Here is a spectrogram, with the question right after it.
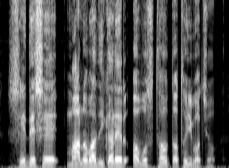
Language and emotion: Bengali, neutral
